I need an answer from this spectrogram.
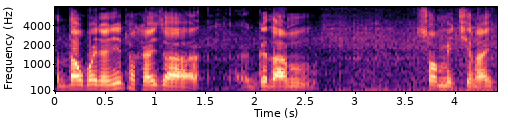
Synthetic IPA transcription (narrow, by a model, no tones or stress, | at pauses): dawbajnanitʰakʰajza | ɡɯdan | sɔmːiinaj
